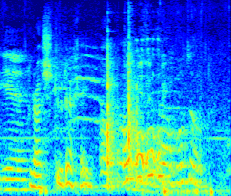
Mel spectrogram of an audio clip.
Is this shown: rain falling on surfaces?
no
